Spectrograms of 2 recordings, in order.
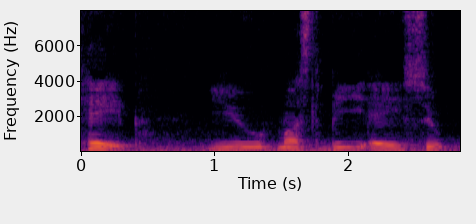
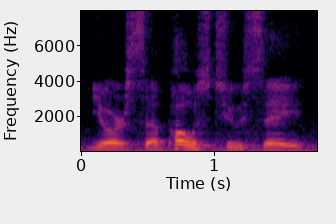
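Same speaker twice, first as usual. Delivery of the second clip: ordinary delivery, nothing marked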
